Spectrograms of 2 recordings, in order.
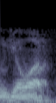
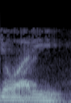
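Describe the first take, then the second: First: The word ends on the r sound. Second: The word ends with a long ee sound. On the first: The speaker calls it right. "فإذا وقفت تقف على الراء" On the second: The speaker calls it wrong. "ولا تقول جواري"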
